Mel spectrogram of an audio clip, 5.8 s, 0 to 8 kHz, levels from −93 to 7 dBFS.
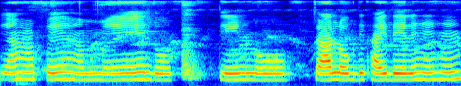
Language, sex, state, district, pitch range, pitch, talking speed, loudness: Hindi, female, Punjab, Pathankot, 220-235 Hz, 225 Hz, 135 wpm, -17 LUFS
